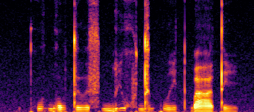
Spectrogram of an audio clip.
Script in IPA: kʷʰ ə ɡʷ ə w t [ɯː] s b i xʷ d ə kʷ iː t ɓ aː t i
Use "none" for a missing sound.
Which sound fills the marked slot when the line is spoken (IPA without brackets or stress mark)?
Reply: ɯː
